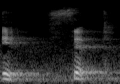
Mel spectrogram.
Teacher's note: your tongue is lower than high position, so it's lower. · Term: mid-high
